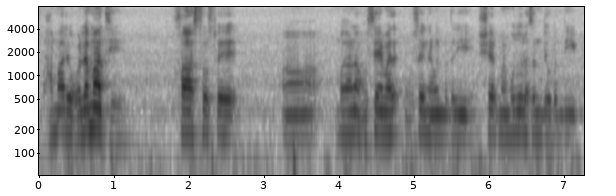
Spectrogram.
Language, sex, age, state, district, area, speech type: Urdu, male, 30-45, Delhi, South Delhi, urban, spontaneous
